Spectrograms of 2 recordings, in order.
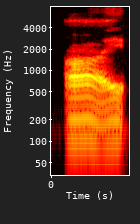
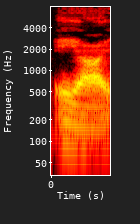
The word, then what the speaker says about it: Ai: his tent with Bethel on the west, and Ai on the east. It's spelled AI, so I said sorry.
